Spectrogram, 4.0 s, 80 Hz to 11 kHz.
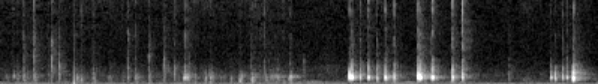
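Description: Long dark nails tap and scratch the platform and toe of a worn red patent-leather platform high heel with buckled straps. Short, crisp taps ring around 1 kHz and die away almost instantly, mixed with soft scratching over a steady low hum.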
